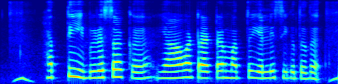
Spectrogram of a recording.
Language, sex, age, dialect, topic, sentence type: Kannada, female, 36-40, Northeastern, agriculture, question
